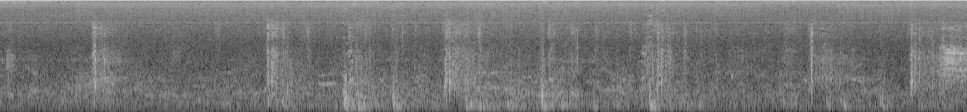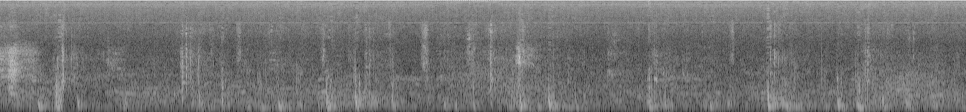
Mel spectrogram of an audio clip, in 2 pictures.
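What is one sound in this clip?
A shuttlecock is struck sharply back and forth by rackets.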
